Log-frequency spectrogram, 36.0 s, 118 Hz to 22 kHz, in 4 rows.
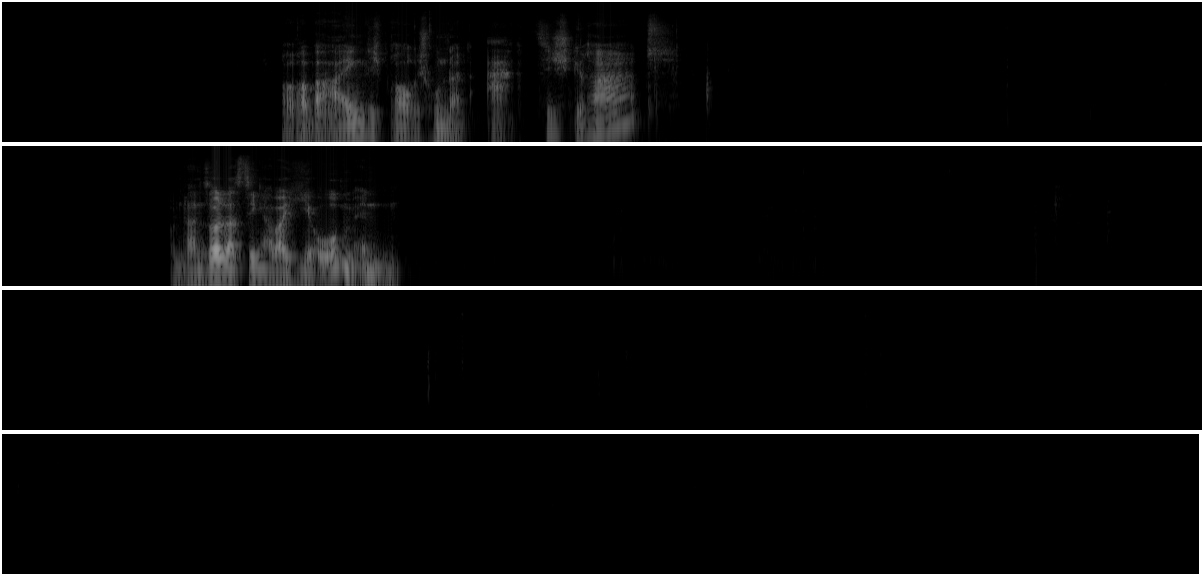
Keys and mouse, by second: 5.3 click, 6.6 middle click, 8.9-10.1 middle drag, 13.6-15.0 middle drag, 16.1-21.4 drag, 21.7-24.5 middle drag, 26.4-35.9 drag, 28.4 shift+Tab.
